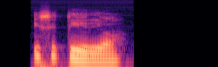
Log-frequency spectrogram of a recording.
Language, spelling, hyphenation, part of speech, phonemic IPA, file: Greek, εισιτήριο, ει‧σι‧τή‧ρι‧ο, noun / adjective, /i.siˈti.ɾi.o/, EL-εισιτήριο.ogg
- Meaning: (noun) ticket for bus, train, etc, or theatre, etc; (adjective) 1. accusative masculine singular of εισιτήριος (eisitírios) 2. nominative/accusative/vocative neuter singular of εισιτήριος (eisitírios)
